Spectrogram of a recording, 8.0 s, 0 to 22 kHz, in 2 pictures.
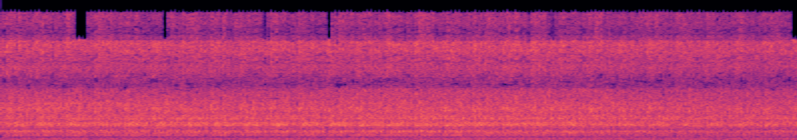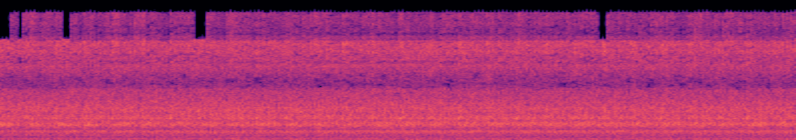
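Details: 2008 Ford F250 6.4L turbo diesel after new electric fuel pump and purging via valve and key cycling: steady, even diesel clatter at idle, no misses, surges or hunting; fuel system primed, idles cleanly.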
